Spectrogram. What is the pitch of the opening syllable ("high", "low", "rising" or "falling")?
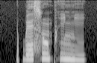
rising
